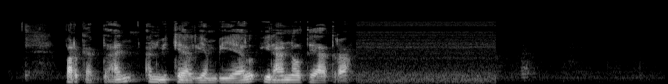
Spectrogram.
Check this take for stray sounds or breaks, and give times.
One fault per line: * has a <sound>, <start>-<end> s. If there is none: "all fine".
all fine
